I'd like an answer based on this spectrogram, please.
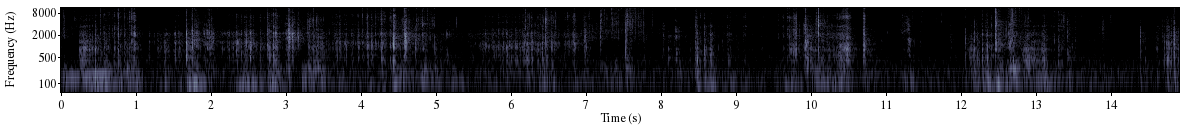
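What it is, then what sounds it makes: Dry soap bar being shaved. A solid pink dry soap bar held in the hand is shaved with a utility knife, producing a continuous series of crisp, dry cutting and scraping sounds. The short, crackly strokes come in quick succession with bright, high-pitched texture and almost no low end.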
